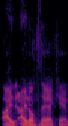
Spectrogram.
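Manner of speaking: ordinary talk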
